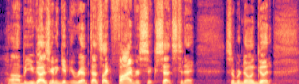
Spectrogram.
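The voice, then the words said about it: Out of breath after exercise. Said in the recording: “my being out of breath will subside as I do it more”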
